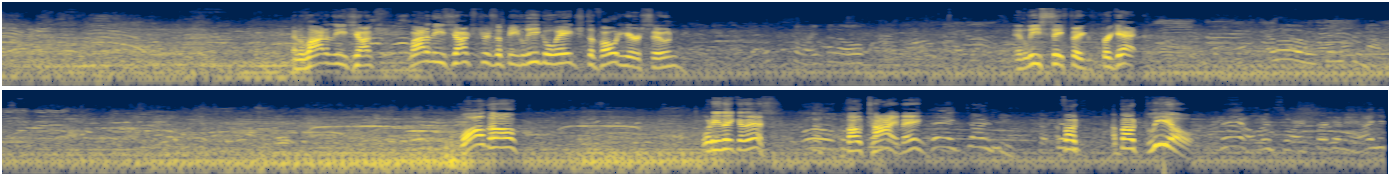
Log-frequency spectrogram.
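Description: A crowd murmurs and walks outdoors.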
